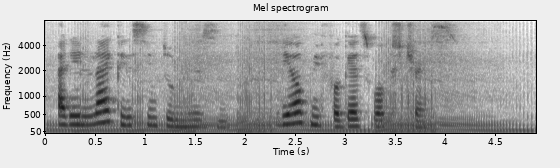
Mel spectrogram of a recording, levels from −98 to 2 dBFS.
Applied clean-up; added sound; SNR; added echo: none; Motorcycle; 10 dB; none.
